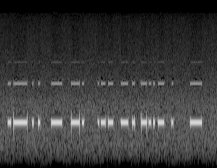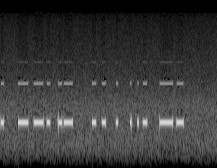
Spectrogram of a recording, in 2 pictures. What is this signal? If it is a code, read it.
Beeps of irregular length. There is no code.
